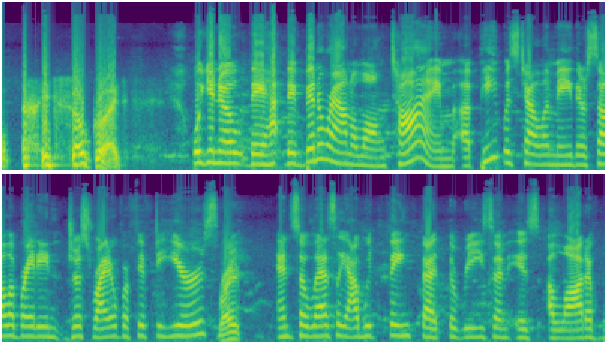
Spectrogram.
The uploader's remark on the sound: Broadcast live from Guillory’s restaurant while trying some of Guillory’s delicious home cooked dishes and hot tamales!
